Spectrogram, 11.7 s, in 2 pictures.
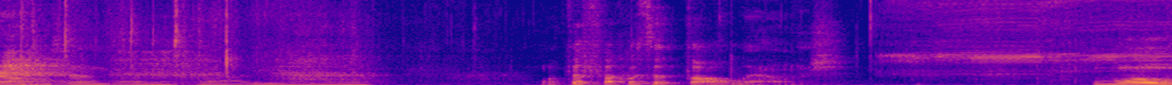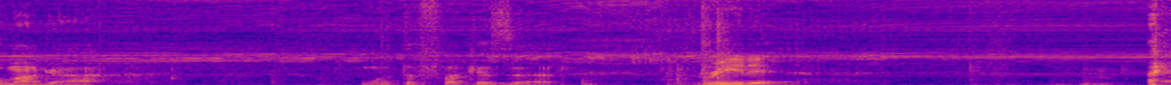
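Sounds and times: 
speech: 2.8s - 4.3s, 5.5s - 6.5s, 7.6s - 9.9s
vibrating electric eye massager buzzing: 4.4s - 11.7s.

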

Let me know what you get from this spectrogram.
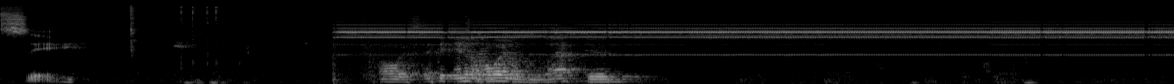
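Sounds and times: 
speech: 0.2s - 0.8s, 5.9s - 6.3s
REM pod ghost-hunting sensor alarm tone: 3.4s - 11.7s.

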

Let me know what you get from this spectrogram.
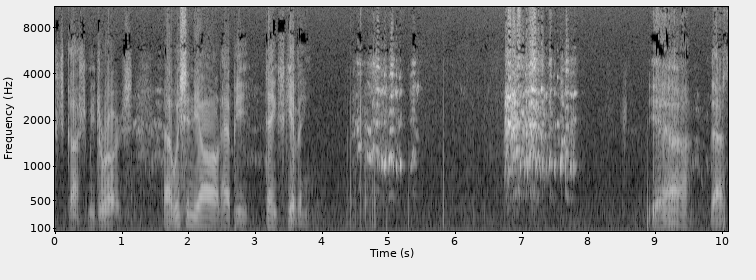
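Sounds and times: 
speech: 0.2s - 4.9s, 9.0s - 10.1s
turkey gobbling: 0.8s - 3.8s, 4.4s - 10.1s.

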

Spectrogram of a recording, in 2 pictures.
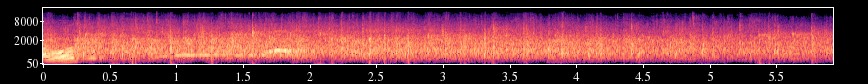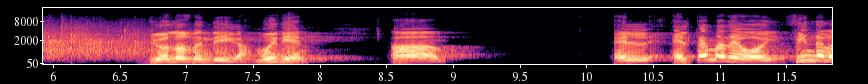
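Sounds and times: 
audience applause: 0.0s - 7.3s
speech: 6.7s - 9.0s, 10.2s - 11.8s.

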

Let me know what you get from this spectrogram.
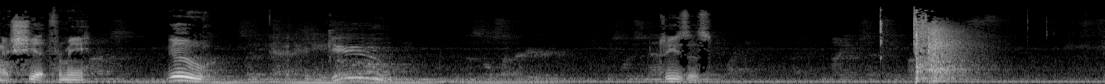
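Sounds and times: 
speech: 0.1s - 1.0s, 1.7s - 2.2s, 3.3s - 4.0s, 6.6s - 7.2s
arrow shot from a bow: 9.2s - 9.8s.

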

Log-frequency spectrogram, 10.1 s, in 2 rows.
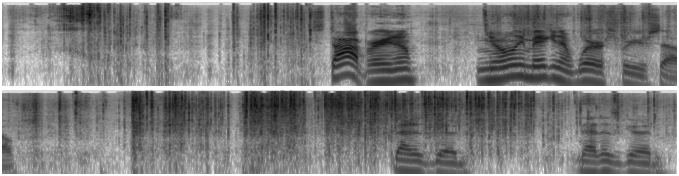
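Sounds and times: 
person crunching a snack: 0.0s - 2.5s, 3.1s - 10.1s
speech: 2.4s - 5.3s, 8.0s - 8.7s, 9.4s - 10.1s.

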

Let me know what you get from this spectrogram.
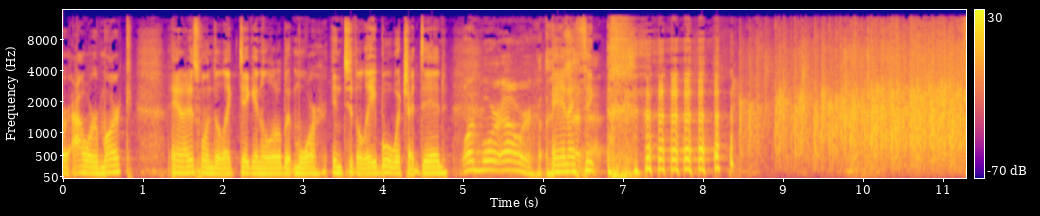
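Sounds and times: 
speech: 0.0s - 8.6s
laughter: 6.3s - 8.8s
applause from a studio audience: 8.2s - 11.2s.

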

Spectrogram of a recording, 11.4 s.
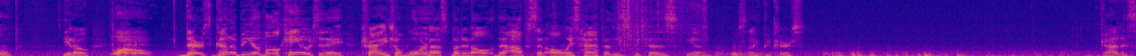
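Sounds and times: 
speech: 0.0s - 8.6s, 11.0s - 11.3s
thunder: 7.1s - 10.8s.

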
